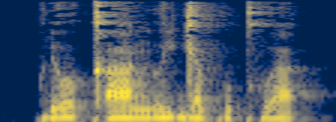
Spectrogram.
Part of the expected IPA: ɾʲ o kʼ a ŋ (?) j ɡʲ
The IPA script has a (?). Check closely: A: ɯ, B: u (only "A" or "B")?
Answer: A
